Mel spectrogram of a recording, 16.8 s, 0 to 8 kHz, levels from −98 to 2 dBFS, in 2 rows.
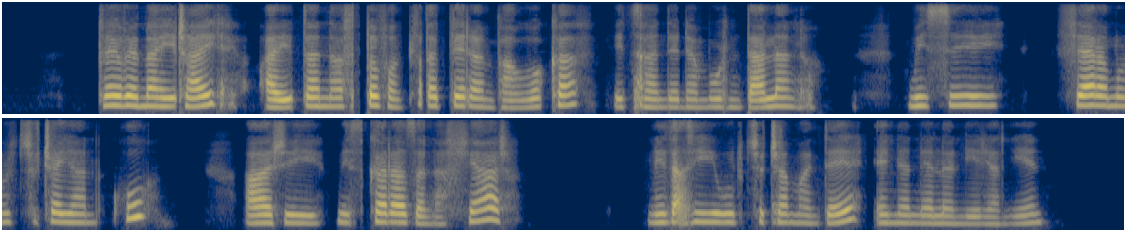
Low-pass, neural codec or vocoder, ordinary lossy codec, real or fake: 7.2 kHz; codec, 16 kHz, 0.5 kbps, FunCodec, trained on LibriTTS, 25 frames a second; AAC, 48 kbps; fake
